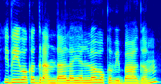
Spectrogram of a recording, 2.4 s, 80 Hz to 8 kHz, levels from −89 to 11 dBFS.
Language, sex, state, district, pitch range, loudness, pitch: Telugu, female, Telangana, Hyderabad, 210-255 Hz, -15 LUFS, 230 Hz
